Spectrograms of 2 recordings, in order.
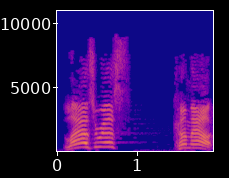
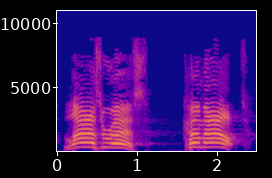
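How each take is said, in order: First: It is said at a normal volume. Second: It is said in a louder voice.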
